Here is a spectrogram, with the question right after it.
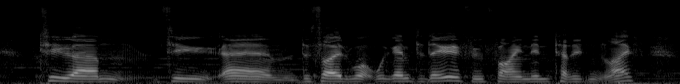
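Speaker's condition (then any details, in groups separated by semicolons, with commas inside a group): Cerebral palsy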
